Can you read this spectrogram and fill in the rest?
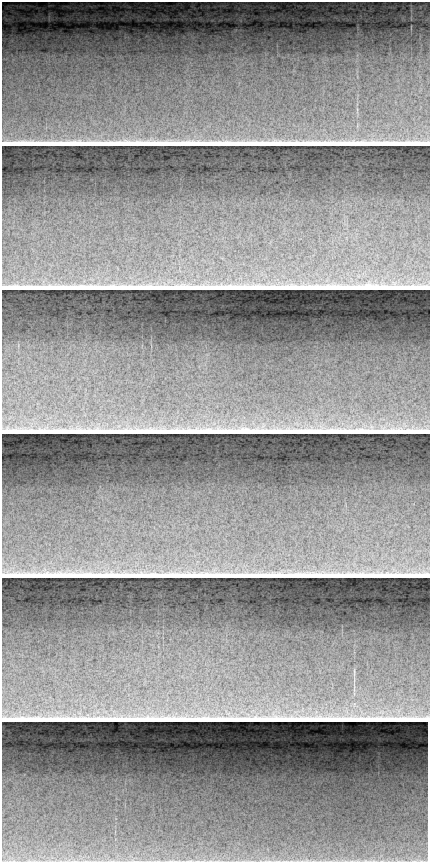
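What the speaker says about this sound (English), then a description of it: "Crossing Tuolumne River right now." The Tuolumne River rushes along the Pacific Crest Trail near Tuolumne Meadows, a loud, constant broadband roar of flowing water that holds steady for the whole span without voices.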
